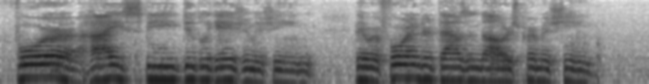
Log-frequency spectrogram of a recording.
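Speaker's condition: ALS; slurred speech

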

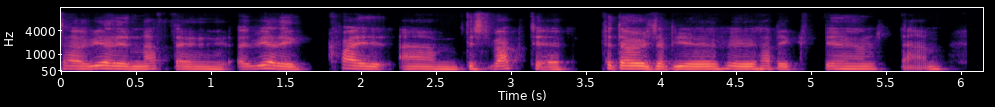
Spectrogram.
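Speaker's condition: Severe to profound hearing loss, early-onset; cochlear implant user; severe to profound loss from early age

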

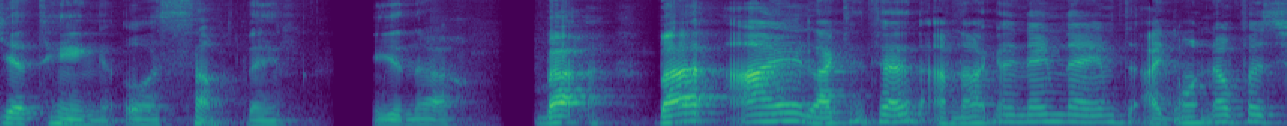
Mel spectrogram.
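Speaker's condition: Cerebral palsy; affects speech to an extent

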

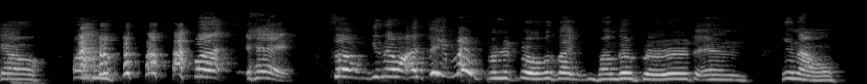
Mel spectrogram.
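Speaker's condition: Cerebral palsy, mild; speech mildly affected

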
